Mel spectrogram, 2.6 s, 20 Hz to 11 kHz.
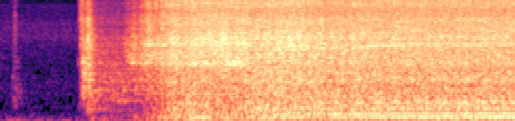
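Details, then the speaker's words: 1985 IROC Camaro rebuilt 305 V8, first start after rebuild and new distributor: short crank, instant catch, smooth even deep idle that settles immediately; no backfiring, brief smoke from oil on a header; healthy start before 20-minute break-in. "as expected it turned over without hesitation and immediately fired up no antifreeze shooting out no backfiring it was perfect"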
